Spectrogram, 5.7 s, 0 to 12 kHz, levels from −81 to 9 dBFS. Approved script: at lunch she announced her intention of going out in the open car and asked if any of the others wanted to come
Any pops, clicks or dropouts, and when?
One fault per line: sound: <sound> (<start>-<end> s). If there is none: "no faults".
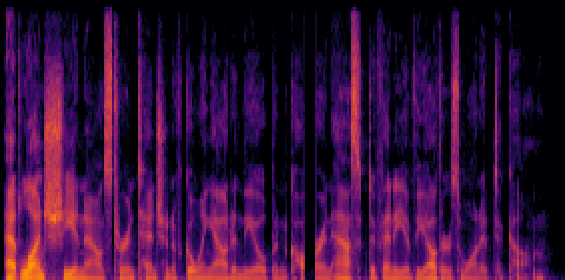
sound: dropout (3.0-3.1 s)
